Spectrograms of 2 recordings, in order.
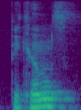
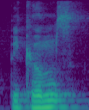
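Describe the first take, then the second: Both takes have the same delivery.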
